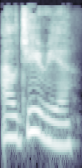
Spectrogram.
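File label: "algeria", British English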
